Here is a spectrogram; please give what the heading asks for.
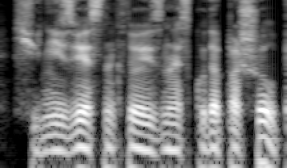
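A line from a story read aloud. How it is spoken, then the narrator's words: Muttered. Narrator (Russian): пробормотал я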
